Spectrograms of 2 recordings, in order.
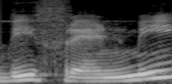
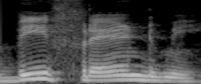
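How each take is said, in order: First: "me" lifted up at the end as a question; rising question tune. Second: Said in the usual way. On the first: Shown as a demonstration. Teacher repeating the phrase for learners, rising question tune on "me". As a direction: ask "Befriend me" with the pitch climbing on "me".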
